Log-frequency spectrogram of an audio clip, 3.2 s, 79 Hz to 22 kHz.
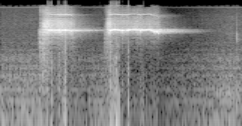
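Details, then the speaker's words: Jensen #5 electric steam engine warming up: two sharp high hissing bursts with thin whistle then quiet, boiler venting steam while building pressure, normal; water logs in the pipe. "you can hear kind of heat here start to sizzle and just close this off and crying built some pressure"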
